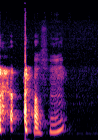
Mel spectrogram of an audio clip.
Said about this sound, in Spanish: Respira porque estamos iguales acá. Cada tanto tenemos que salir y toser.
